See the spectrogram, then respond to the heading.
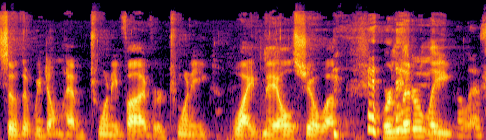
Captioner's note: laughing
